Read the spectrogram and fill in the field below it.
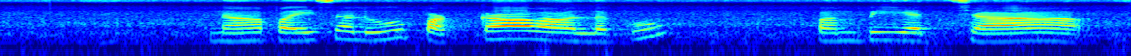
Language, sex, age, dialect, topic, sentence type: Telugu, female, 25-30, Telangana, banking, question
